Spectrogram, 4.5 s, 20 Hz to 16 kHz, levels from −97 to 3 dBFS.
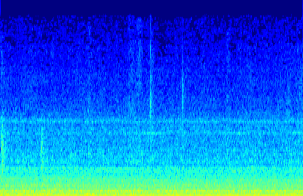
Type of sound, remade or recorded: recorded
